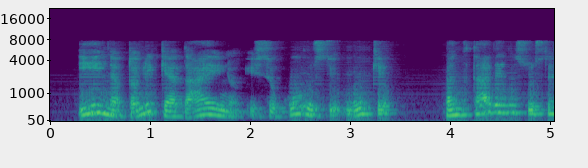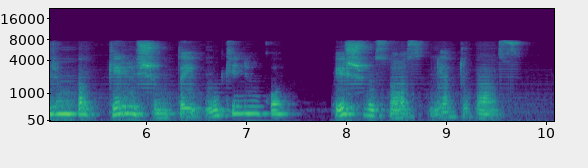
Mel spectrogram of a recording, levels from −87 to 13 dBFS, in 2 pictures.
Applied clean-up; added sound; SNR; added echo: neural separator model SepFormer DNS4.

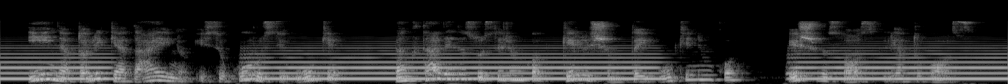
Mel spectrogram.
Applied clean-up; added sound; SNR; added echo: none; Brass instrument; -3 dB; reverberation time 0.3 s.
